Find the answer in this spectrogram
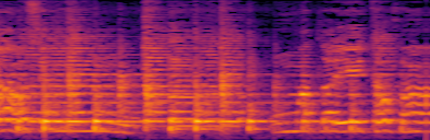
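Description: Khorezmian folk music played live: a man sings while plucking a tar, a long-necked lute with a double-bowled body, and a doira frame drum keeps a steady beat alongside.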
